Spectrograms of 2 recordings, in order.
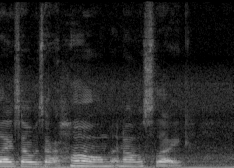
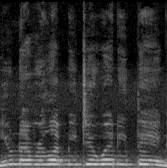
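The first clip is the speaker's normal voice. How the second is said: put-on very high, shrill, rage-filled screaming; 10 semitones higher than usual. Recounting a scary incident, the speaker is retelling a man's screaming. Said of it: "imagine a grown man screaming that".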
